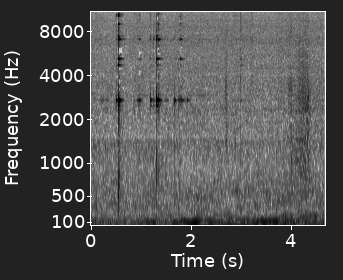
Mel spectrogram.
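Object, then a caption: Ceramic mug. A hollow white ceramic mug is tapped with fingernails, briefly lifted, then set back down on a blanket. A few quick, bright clinks ring near 2.7 kHz and die away almost instantly. After that there is only a faint, soft rustle.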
